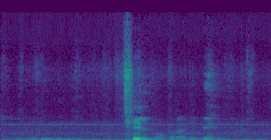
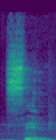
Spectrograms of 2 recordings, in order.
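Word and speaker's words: 칠: 7 ছিল। ছিল, এই যে এখানে যে সিল, এটা কিন্তু সিল না, উচ্চারণটা হচ্ছে 6 রসিকার ল। ছিল, মানে এখানে একটা গোত্তা খাবে, ছিল।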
